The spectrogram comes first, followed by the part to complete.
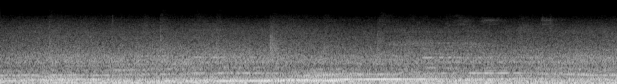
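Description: Steady rumble of road traffic, with a vehicle engine's drone running through it.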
